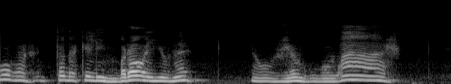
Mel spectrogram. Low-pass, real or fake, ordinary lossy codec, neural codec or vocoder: 7.2 kHz; fake; none; autoencoder, 48 kHz, 32 numbers a frame, DAC-VAE, trained on Japanese speech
